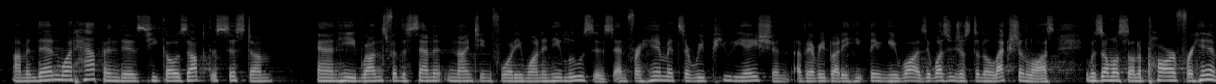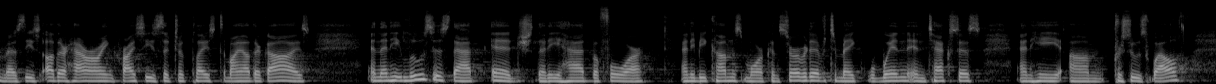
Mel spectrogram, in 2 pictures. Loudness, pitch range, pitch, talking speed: -31 LUFS, 150-175 Hz, 160 Hz, 205 wpm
